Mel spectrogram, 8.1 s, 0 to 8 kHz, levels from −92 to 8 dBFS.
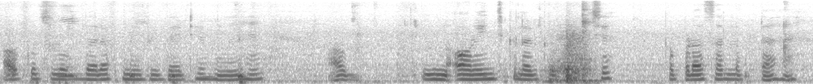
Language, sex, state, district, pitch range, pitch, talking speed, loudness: Hindi, female, West Bengal, Malda, 115-170 Hz, 165 Hz, 140 wpm, -34 LUFS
